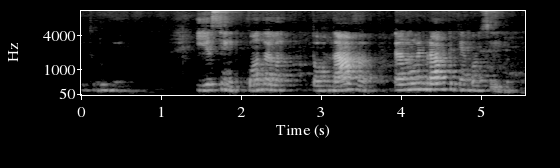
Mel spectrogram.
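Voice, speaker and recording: A woman giving an emotional personal testimony as a guest, acting out the voices in her story. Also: a little fast. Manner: storytelling, acts out quoted speech with rising pitch. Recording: echoey room, mic at a distance.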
